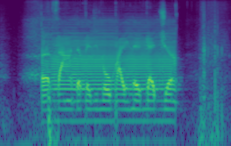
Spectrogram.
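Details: Electrolarynx speech with buzzing voice quality in a man after total laryngectomy and radiotherapy for laryngeal squamous cell carcinoma.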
